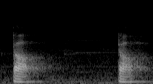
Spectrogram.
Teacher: there is no vibration at the throat, it is a voiceless sound. మనం ఒక శబ్దాన్ని చదివినప్పుడు, కాన్సనెంట్ సౌండ్ చదివినప్పుడు మన థ్రోట్ దగ్గర వైబ్రేషన్ అనేది మన చేతులకి అనిపించకపోతే దాన్ని వాయిస్లెస్ సౌండ్ అంటాం.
